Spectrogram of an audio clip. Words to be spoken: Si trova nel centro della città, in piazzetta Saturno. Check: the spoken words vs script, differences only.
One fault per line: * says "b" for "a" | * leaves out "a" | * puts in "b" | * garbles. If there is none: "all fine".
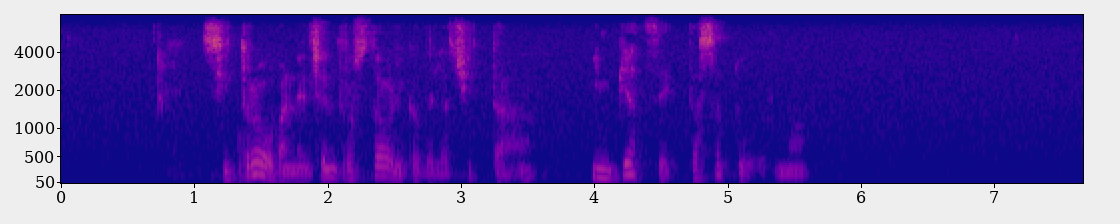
* puts in "storico"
